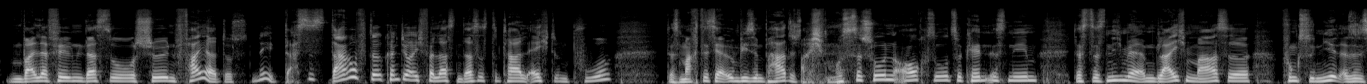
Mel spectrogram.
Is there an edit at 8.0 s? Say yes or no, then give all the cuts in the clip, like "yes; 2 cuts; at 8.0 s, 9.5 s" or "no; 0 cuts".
yes; 1 cut; at 8.0 s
